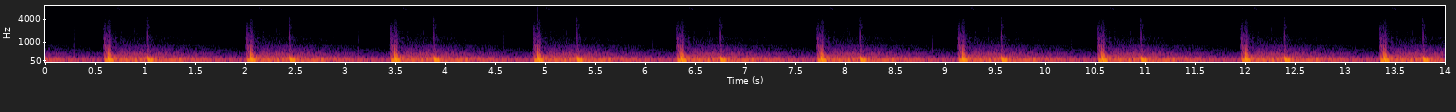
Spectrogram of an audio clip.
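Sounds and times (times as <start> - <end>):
heartbeat thumps: 0.6 - 14.0.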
